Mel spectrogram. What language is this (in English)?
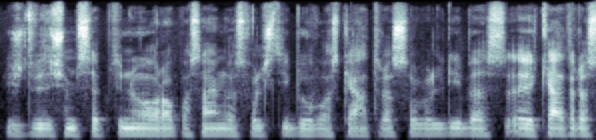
Lithuanian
